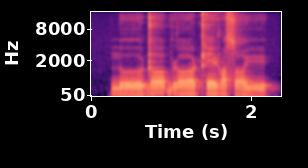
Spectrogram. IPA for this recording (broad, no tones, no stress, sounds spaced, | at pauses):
n oː ɖ ɔː b ɹ ɔː ʈʰ ɛ ɭ ə sˤ ʏː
